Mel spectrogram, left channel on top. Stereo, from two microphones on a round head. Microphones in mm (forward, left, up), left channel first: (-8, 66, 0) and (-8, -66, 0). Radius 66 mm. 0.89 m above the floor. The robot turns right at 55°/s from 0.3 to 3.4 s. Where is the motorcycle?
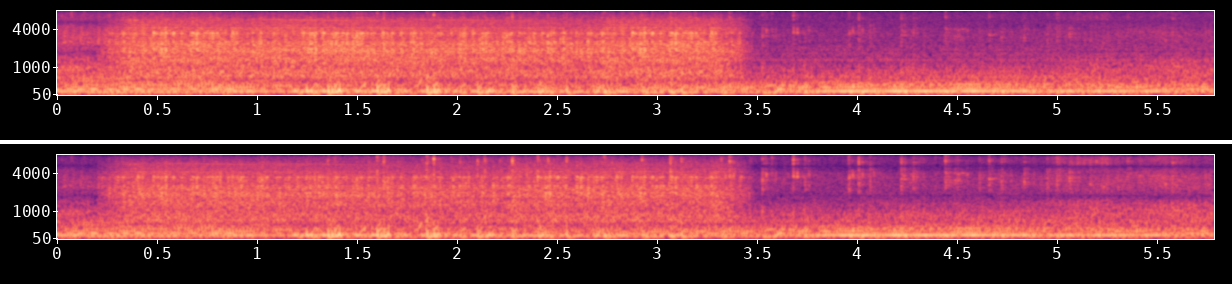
145° left; by 5.8 s 45° right.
